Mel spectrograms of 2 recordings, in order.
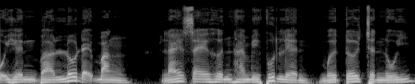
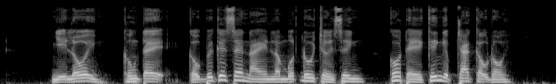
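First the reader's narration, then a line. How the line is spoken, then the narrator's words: Loud call. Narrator (Vietnamese): Diệp Dũng lớn tiếng gọi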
